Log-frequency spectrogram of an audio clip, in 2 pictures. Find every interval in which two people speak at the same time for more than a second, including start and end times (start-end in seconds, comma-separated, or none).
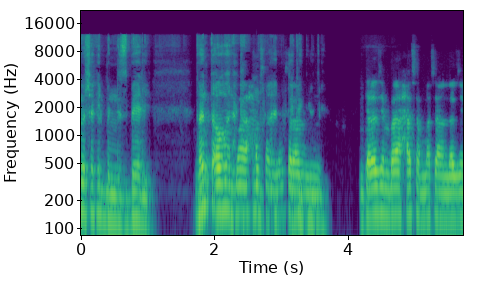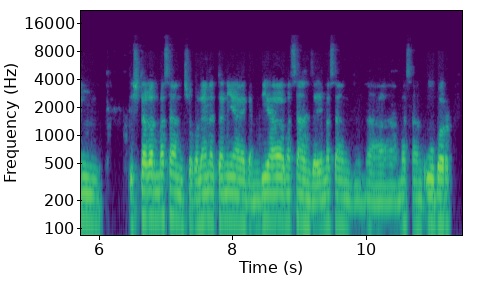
1.7-3.6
